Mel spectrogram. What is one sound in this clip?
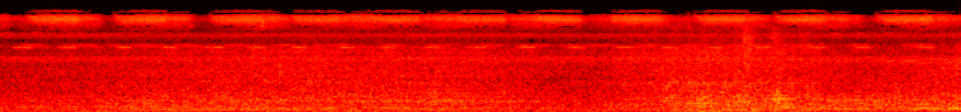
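A car drives steadily along a motorway with a low engine hum.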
